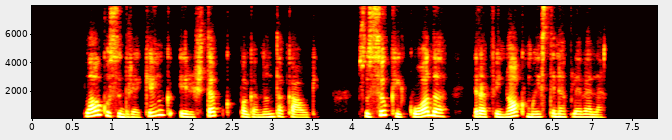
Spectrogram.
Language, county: Lithuanian, Tauragė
